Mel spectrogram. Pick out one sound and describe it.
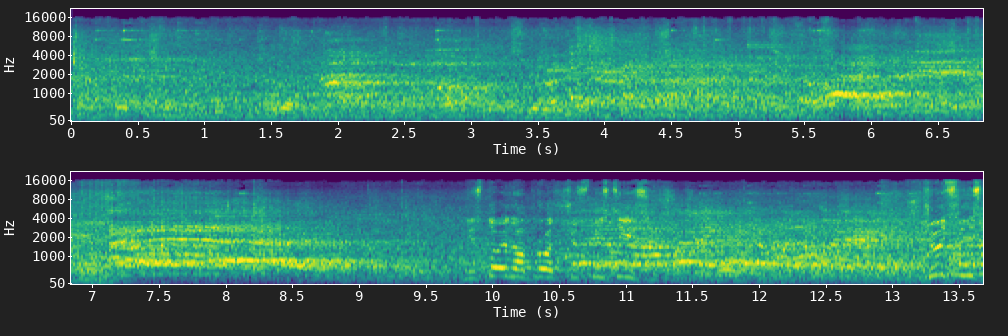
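A man referees, shouting commands loudly.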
